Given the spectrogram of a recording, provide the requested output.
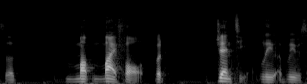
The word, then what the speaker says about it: Jeanty: Previous videos I was definitely saying Jeanty, but I think today I was saying Jeanty, which I believe is how it is supposed to be. So that was on me for not looking up the pronunciation and seeing Gene and thinking that's how it was pronounced.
